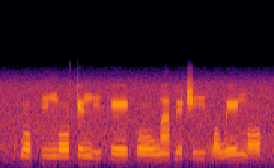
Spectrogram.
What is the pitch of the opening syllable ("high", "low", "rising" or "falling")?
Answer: falling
